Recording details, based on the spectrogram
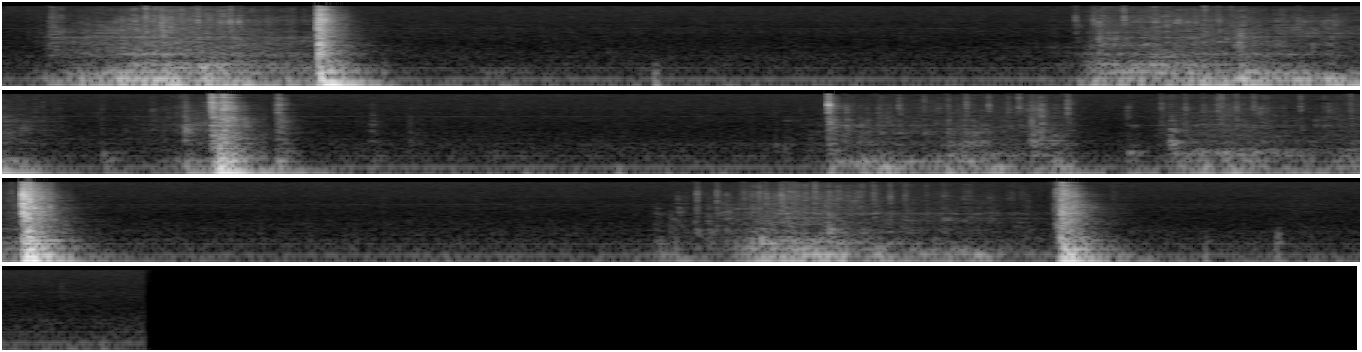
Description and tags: opening and closing of an office desk
desk, inside, office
